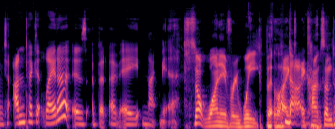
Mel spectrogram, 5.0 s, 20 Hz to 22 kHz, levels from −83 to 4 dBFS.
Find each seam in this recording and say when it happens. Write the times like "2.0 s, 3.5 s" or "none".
2.7 s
